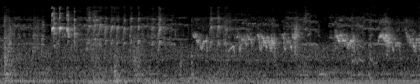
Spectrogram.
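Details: Early-summer breeding budgies: a few clear high chirps and short whistled notes come over a quieter background of scratchy twittering, with a faint low hum throughout.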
